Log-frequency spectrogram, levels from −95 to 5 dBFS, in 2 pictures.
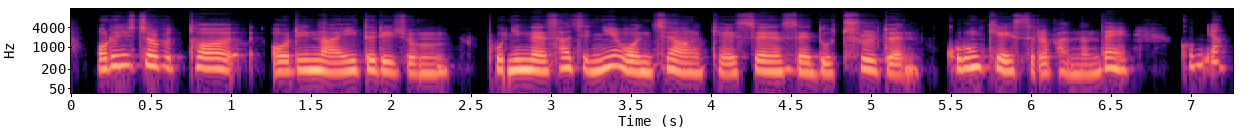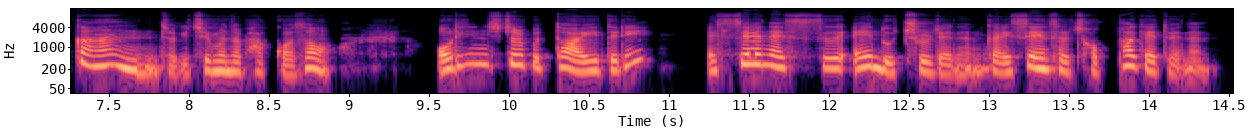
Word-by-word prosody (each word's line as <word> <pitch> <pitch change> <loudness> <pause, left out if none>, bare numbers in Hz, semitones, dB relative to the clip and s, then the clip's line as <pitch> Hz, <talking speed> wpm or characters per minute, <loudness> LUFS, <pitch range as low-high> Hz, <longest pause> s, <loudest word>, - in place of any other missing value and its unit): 어린 260 +7 +2
시절부터 235 -5 +2 0.2
어린아이들이 185 0 +2
좀 160 +1 -4 0.2
본인의 195 -1 +5
사진이 220 +2 +1
원치 180 -2 +2
않게 165 -4 -1
SNS에 175 +2 0
노출된 160 +3 -1
고런 230 +3 +3
케이스를 180 -8 -1
봤는데 170 +6 -2 0.3
그럼 270 +1 -7
약간 250 - +1
저기 145 - -9
질문을 180 0 0
바꿔서 170 +5 -3 0.6
어린 265 +10 +1
시절부터 275 -5 0
아이들이 190 - +1 0.4
SNS에 240 -1 +1
노출되는 160 -3 -1
그러니까 195 -3 -4
SNS를 205 +2 +2
접하게 180 +5 -1
되는 215 +4 -9
200 Hz, 340 characters per minute, -19 LUFS, 175-230 Hz, 0.6 s, 본인의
